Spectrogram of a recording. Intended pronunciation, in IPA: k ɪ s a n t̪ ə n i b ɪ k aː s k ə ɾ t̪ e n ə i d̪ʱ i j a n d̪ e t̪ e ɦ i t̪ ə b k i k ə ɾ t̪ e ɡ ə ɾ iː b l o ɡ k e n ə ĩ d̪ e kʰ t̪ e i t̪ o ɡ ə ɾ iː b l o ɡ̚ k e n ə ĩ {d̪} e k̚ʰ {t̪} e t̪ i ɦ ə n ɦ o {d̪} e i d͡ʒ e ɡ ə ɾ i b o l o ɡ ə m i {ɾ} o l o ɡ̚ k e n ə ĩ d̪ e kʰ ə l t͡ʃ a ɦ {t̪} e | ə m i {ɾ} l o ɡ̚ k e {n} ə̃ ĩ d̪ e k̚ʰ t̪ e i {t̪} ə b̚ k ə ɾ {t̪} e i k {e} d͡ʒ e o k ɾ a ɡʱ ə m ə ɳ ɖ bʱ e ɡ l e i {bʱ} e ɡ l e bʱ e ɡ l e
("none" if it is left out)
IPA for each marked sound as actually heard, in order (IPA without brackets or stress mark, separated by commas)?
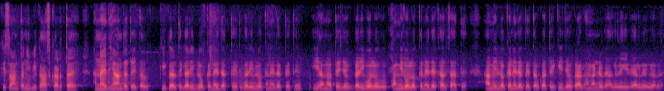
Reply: d̪, t̪, t̪, ɾ, t̪, ɾ, n, t̪, t̪, i, bʱ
